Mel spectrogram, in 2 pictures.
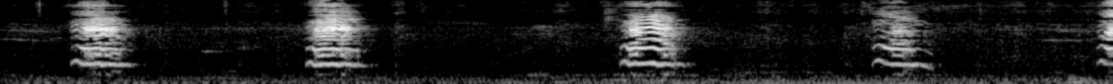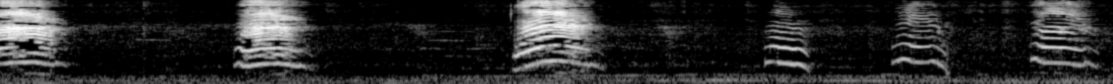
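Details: A rescued kitten cries repeatedly: about ten sharp, high, wavering meows at roughly one-second intervals, the last few shorter and bending downward, with faint low rumble beneath.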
